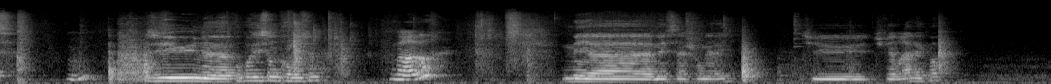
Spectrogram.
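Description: A young man talks up close.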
